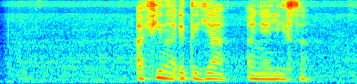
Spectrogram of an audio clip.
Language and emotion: Russian, neutral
